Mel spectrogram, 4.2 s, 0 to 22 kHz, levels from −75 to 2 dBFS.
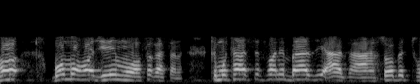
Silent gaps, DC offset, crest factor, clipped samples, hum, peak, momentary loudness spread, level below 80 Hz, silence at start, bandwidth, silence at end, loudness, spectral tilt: none; under 0.1%; 14 dB; under 0.1%; none; -10 dBFS; 7 LU; -78 dBFS; 0 s; 3.9 kHz; 0 s; -25 LUFS; -8 dB/octave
